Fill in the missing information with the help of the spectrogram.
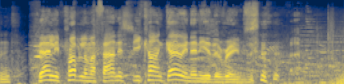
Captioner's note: laughs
